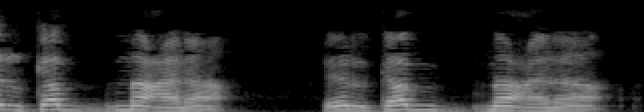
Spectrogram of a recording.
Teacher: فهنا تدغم ماذا؟ الباء في الميم · Term: تدغم الباء في الميم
